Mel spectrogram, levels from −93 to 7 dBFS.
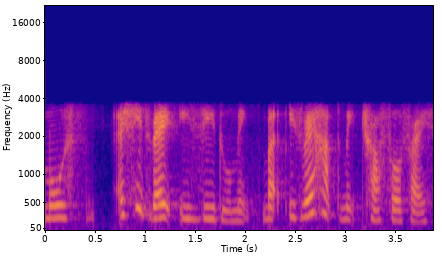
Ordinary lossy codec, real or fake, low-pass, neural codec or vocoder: none; fake; 3.6 kHz; codec, 16 kHz in and 24 kHz out, 1 kbps, XY-Tokenizer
